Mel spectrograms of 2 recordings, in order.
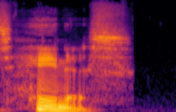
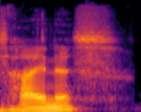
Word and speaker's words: heinous: it's heinous which I mispronounce it as highness.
